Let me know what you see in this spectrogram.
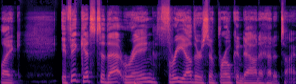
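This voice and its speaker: With an American accent, a man speaks at a moderate pace in a fairly high pitch and a normal speaking voice. His intonation is lively, and the recording is very clean with a silent background. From US, Mennonite community. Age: 50s. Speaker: pastor and ethics teacher, podcast co-host. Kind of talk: casual chat.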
